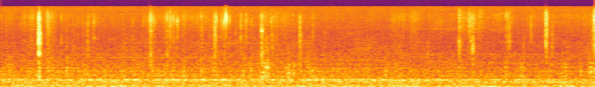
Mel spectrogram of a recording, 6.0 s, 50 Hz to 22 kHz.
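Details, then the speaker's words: 2016 Tesla Model X on a rough winding road, heard from the cabin: irregular faint sharp ticks and creaks over steady road rumble; cabin squeaks and rattles, likely loose interior trim, cause not confirmed. "all right winding down these roads more streaks more rattles i'll shut up so you can actually hear that"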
